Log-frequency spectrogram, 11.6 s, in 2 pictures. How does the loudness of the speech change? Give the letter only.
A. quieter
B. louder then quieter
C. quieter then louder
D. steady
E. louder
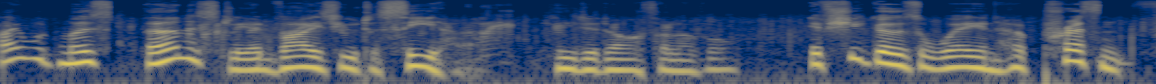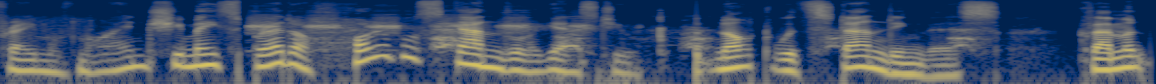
D.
